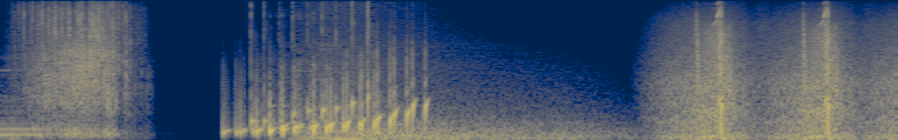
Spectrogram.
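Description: Sound effects of an animated logo sting. A short whoosh, then a fast run of pops that climbs in pitch for about a second, and another whoosh swelling up near the end.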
